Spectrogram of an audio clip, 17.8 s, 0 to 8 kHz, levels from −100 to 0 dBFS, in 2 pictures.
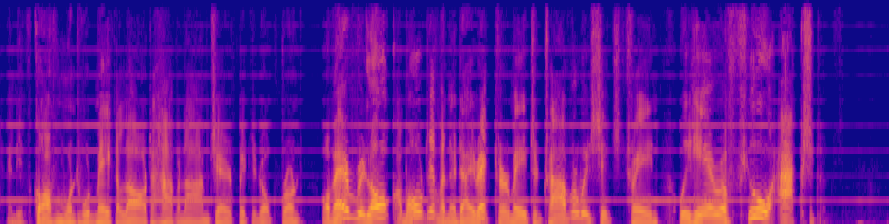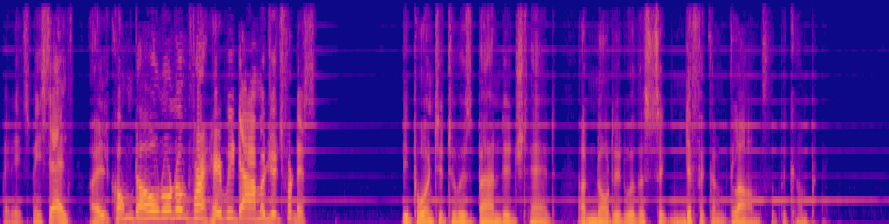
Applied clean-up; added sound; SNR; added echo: neural mask model RNNoise.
